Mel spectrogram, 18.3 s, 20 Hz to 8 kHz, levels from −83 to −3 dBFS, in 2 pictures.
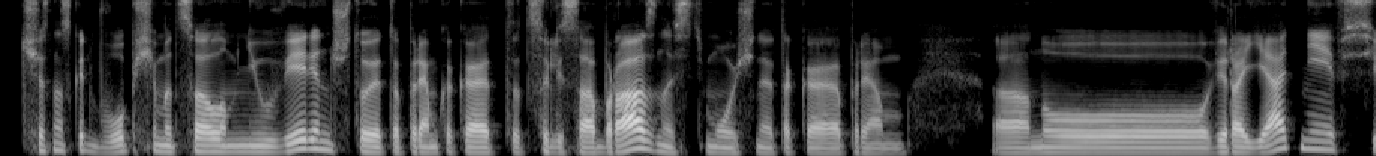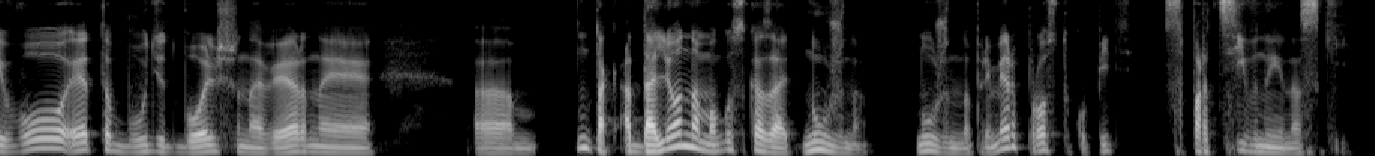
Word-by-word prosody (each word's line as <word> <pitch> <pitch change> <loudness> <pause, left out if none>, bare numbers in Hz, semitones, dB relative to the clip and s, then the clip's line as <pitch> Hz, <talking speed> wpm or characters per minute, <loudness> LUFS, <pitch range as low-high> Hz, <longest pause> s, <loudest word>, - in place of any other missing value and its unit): Честно 145 - -1
сказать, 125 -3 -4
в 100 - -10
общем 120 +1 -2
и - - -6
целом 115 0 +4
не 115 - -4
уверен, 145 +9 +1
что 125 -3 -2
это 110 -2 0
прям 105 -1 -2
какая-то 105 -1 -1
целесообразность 105 - +5
мощная 100 -4 -6
такая, 95 -1 -3
прям, 90 -3 -9 0.6
а, 95 0 -2
но, 100 -1 -1
вероятнее 130 - 0
всего, 150 +12 +2
это 150 +1 -2
будет 115 -1 -10
больше, 115 +3 -3
наверное, 100 -1 -4 0.6
ам, 90 -1 -7 0.3
ну, 195 - -3
так - - -1
отдаленно 130 - +4
могу 135 0 -5
сказать: 125 -10 0
нужно, 120 - -5 0.3
нужно, 125 -8 -7
например, 180 - -5
просто 145 -6 -6
купить 130 0 -17 0.2
спортивные 115 -8 +3
носки. 90 0 +4
110 Hz, 120 wpm, -26 LUFS, 100-130 Hz, 0.6 s, целесообразность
